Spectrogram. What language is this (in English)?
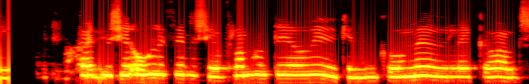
Icelandic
